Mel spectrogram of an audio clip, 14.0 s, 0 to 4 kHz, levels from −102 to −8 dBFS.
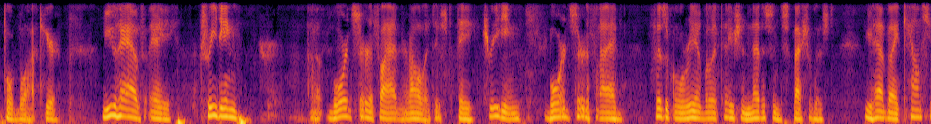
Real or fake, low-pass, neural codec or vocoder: fake; 3.6 kHz; codec, 16 kHz, 2 kbps, FreqCodec, larger model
